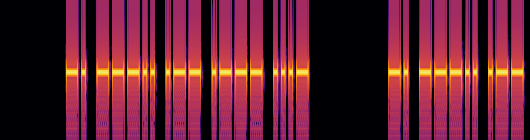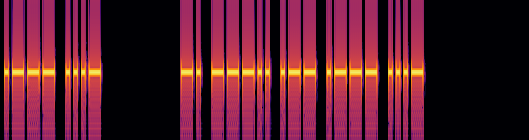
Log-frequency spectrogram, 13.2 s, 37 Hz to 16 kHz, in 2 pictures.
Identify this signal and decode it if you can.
Morse code, heard as a keyed tone, about 25 wpm, 700 Hz. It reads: N8WJV N8WJV N8WJV
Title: USA Call Signs - 5 Characters - Repeated 3x - 25wpm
